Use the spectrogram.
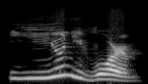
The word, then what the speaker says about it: uniform: Nah, yang bawah juga sama uniform. Uniform Yu Yu lagi ya huruf Y atau Y.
